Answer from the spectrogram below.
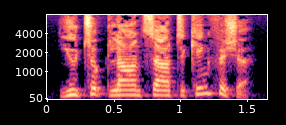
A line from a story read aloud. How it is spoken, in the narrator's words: she accused him, her voice sharp and anxious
